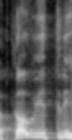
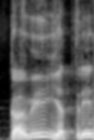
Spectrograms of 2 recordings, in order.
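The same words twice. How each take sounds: First: कवयित्री as kav-yi-tri; correct कवयित्री. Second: कवि यत्री split as kavi-yatri; mispronounced कवि यत्री. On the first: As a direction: say कवयित्री with "yit" in place of "yat". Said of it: "कवयित्री होता है". (कवयित्री में 'यि' बोलें) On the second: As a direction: say कवि यत्री with a clear "vi" then "yat". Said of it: "कवि यत्री नहीं होता". (कवि यत्री को दो टुकड़ों में बोलें) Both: Shown as a demonstration.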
